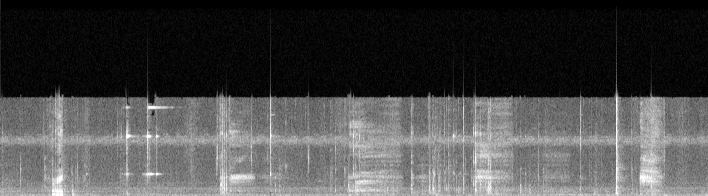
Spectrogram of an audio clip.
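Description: Metal socket, extensions and swivel joint clinking and scraping down in a spark plug well as a new plug is hand-tightened: scattered single clicks and knocks with a few short rustles and scrapes.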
